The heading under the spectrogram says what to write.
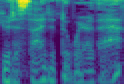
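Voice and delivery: hushed whisper. Starting a whisper game of the worst things to say on a date, whispering. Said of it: "we start whispering".

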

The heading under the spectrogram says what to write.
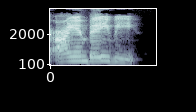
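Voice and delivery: lazy, lounging cat voice. Describing the pet still lying down: voicing the lazy pet. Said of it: "She's like".

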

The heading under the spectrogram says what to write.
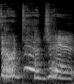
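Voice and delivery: loud, abrupt, sudden screeching outburst. Retelling a scene where Luann spins around at Peggy: imitating Luann's screech. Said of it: "spins around and just screeches".

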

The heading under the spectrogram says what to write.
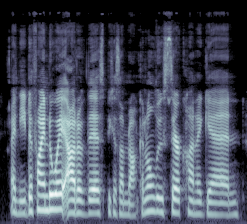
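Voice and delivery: normal talking voice

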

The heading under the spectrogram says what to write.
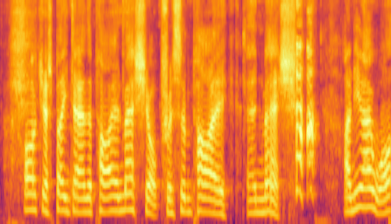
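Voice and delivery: jokey London Cockney voice. Taking turns doing a cockney voice: put-on cockney accent. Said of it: "especially when we do a Cockney voice".

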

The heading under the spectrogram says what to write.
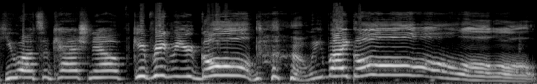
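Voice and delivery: very loud, very slow commercial pitchman voice. Imitating those gold-buying commercials: imitating a gold-buying commercial. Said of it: "I thought it was like those commercials".

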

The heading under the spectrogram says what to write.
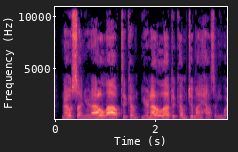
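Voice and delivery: flat, robotic monotone. Complaining about stiff line delivery, imitating Steve Carell's robotic delivery. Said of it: "it sounds like he was told to deliver it like a robot".

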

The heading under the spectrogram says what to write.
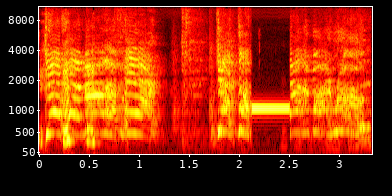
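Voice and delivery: mock enraged screaming, very high and shrill. Retelling how a character snaps at a joke: imitating an angry scream. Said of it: "gets really angry and starts screaming".

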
